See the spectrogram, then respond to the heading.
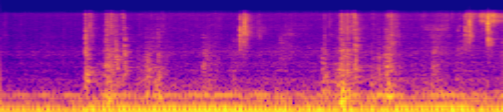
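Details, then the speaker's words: SUV driven slowly with an exploded tire: uneven scraping and thumping about four times a second over low road rumble as shredded tread scrapes inside the wheel well. "if your wheel if your wheel does that it's in bad shape don't drive your car"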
